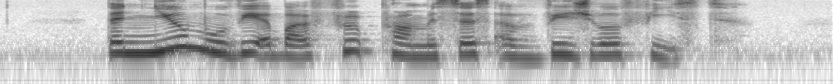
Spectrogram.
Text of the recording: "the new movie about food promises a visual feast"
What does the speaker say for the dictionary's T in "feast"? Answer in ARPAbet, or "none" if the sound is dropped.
T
